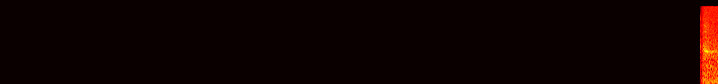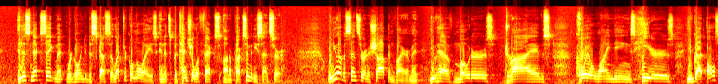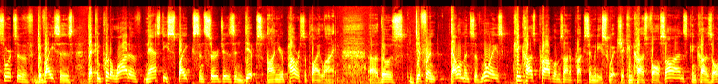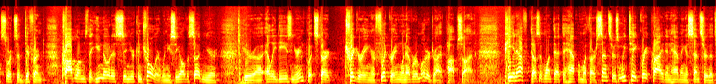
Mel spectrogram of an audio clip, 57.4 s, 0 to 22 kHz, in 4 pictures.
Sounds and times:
Speech: 14.7 - 20.1, 20.9 - 35.5, 36.1 - 57.4.

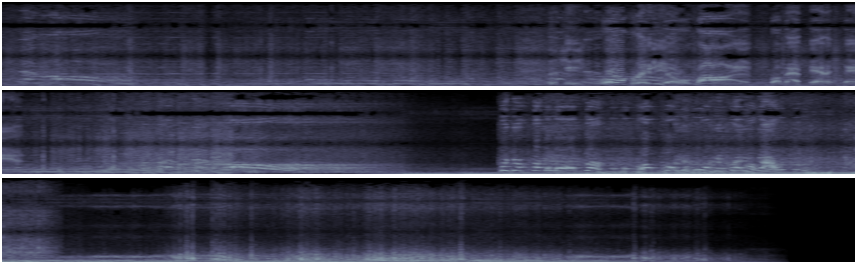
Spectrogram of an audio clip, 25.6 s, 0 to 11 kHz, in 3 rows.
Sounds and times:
Music: 0.0 - 16.8
Speech: 5.5 - 8.8, 13.6 - 16.7.

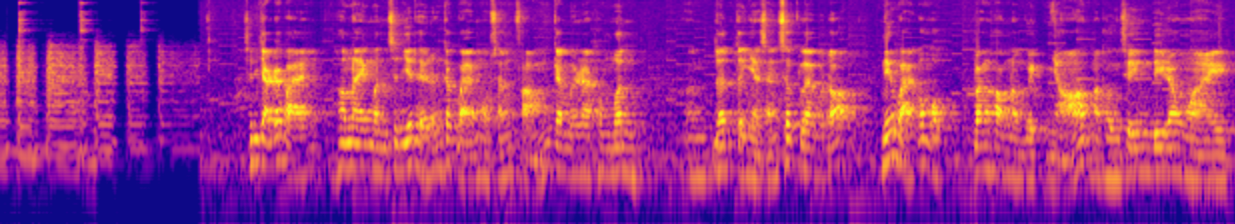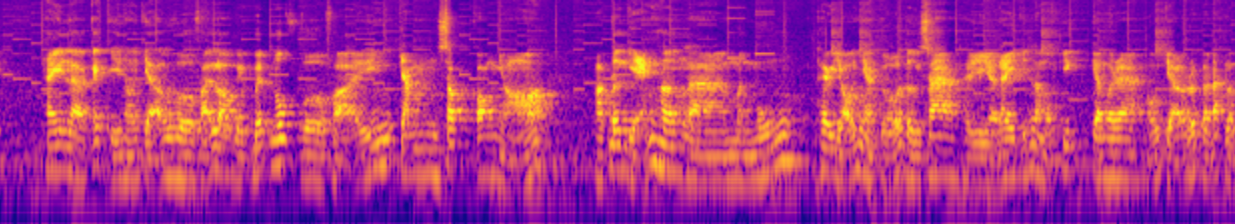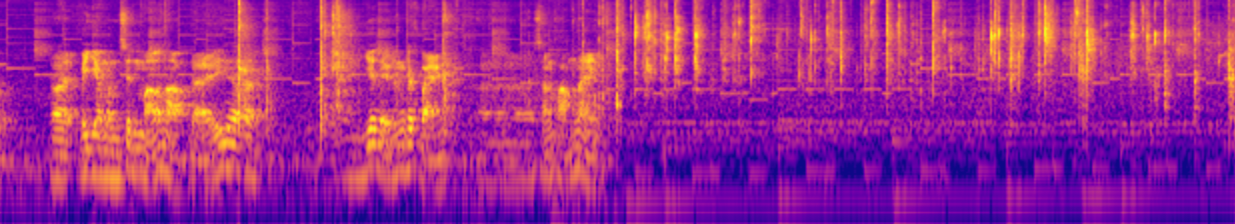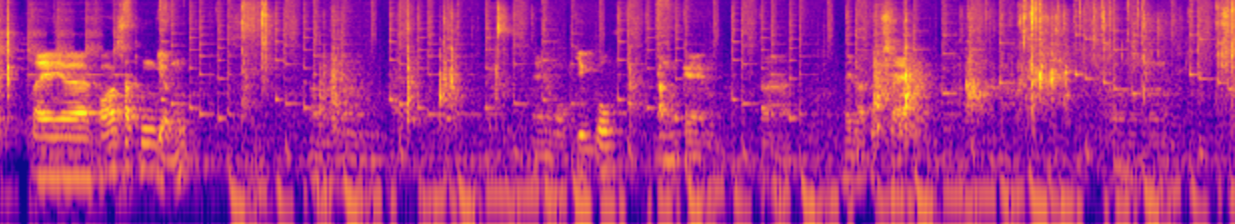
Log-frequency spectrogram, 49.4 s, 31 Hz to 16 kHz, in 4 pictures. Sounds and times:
Music: 0.0 - 49.4
Speech: 2.5 - 27.4, 28.1 - 30.8, 37.4 - 39.0, 40.2 - 40.8, 42.4 - 46.4, 48.1 - 48.8.

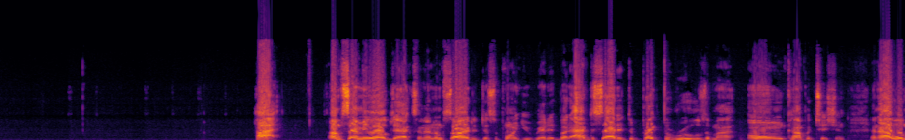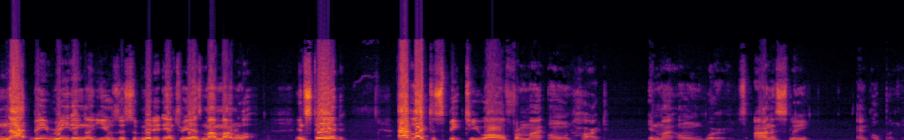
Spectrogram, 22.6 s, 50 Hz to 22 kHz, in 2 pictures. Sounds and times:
Narration, monologue: 0.0 - 22.6.

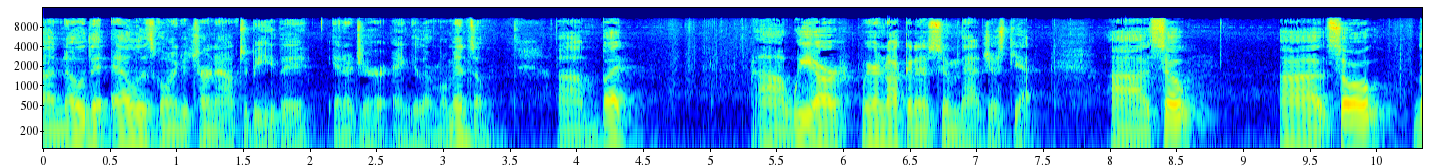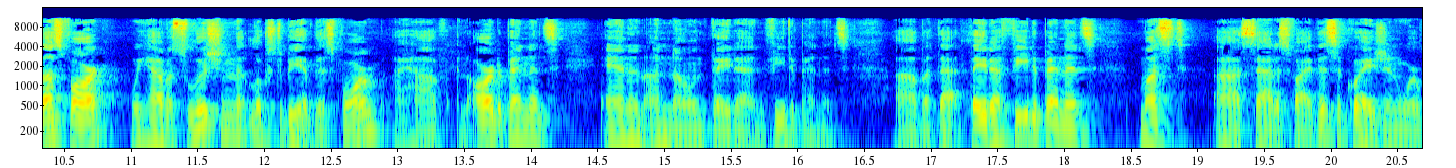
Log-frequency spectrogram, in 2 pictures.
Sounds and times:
Speech: 0.0 - 4.6, 5.3 - 20.6.

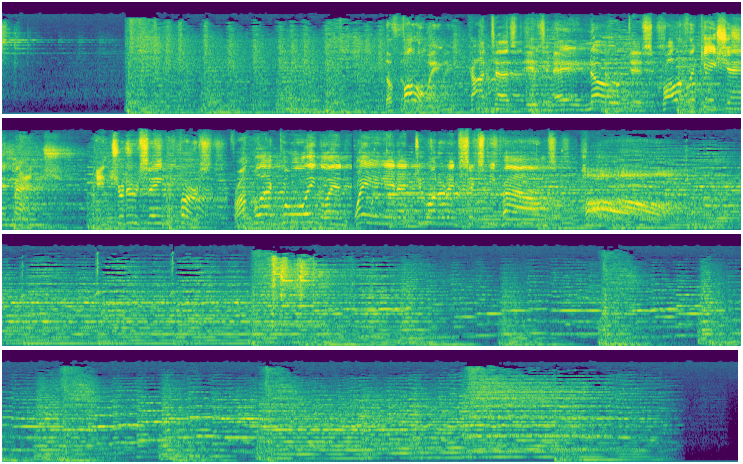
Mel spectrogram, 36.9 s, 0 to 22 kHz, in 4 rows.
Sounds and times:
Music: 1.5 - 36.3.

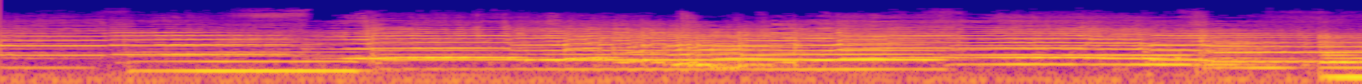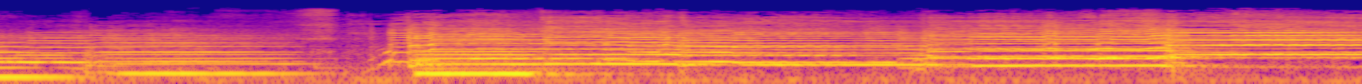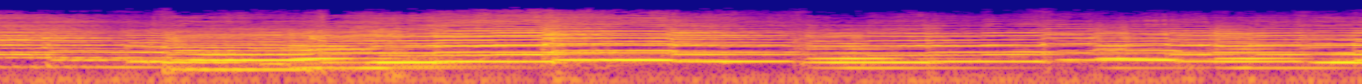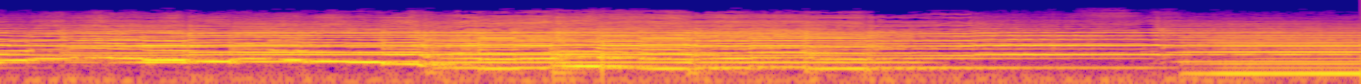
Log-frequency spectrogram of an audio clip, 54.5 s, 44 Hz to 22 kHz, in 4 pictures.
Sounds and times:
Cello: 0.0 - 54.4
Double bass: 0.0 - 54.4.

